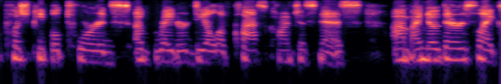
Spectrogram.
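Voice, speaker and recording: A woman's voice: mid-range voice, fairly bright tone, no room sound. Hesitant woman on a dry call line. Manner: hesitant, full of fillers. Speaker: class participant. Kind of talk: asking a question in an online class. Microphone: video call. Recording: dry, dull call audio.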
